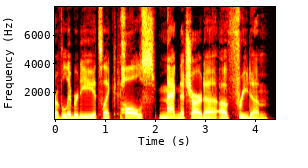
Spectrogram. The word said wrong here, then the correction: Magna Carta: Did I say that right? What is it? – Magna Carta. – Magna Carta. – I don't know, thank you. – I don't care. – I knew that didn't feel right.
